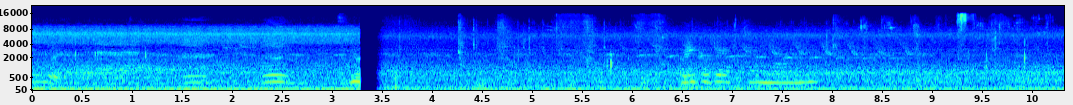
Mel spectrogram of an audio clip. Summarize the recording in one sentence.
Insects buzzing and a child speaking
